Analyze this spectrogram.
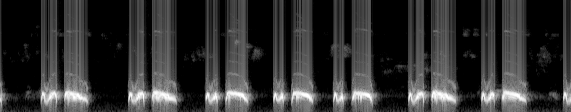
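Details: Cooing spotted dove, recorded clean for trappers to draw wild birds in and rouse newly kept doves: soft, low two-part coos, a quick lead note followed by a drawn-out, slightly falling note, repeated roughly every one and a half seconds.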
